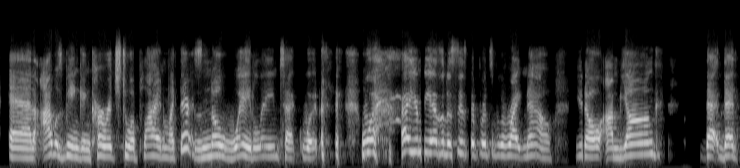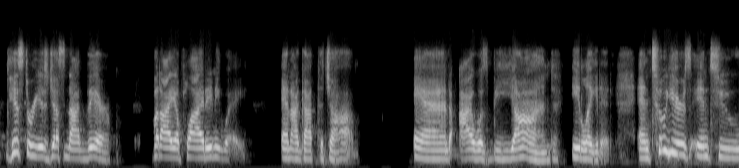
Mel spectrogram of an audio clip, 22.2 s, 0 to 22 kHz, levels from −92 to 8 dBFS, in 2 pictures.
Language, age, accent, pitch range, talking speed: English, 40-59, American, 175-215 Hz, 150 wpm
